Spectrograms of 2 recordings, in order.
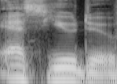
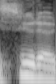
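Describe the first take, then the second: First: The word ends with an 'oo' sound. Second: The word ends with an 'oh' sound. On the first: "It's supposedly sudo for switch user do" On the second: "I say pseudo too"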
